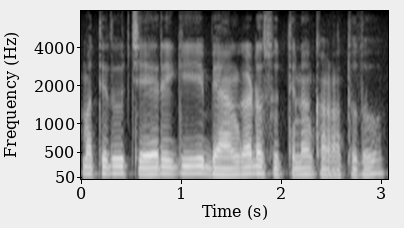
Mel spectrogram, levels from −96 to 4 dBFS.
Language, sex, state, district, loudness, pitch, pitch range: Kannada, male, Karnataka, Bidar, -16 LUFS, 110 Hz, 105-120 Hz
